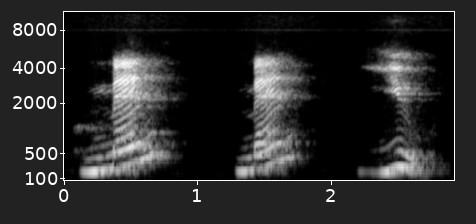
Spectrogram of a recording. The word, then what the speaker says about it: menu: say menu menu but in American English we say almost with a Y sound men you like you men you menu menu what picture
